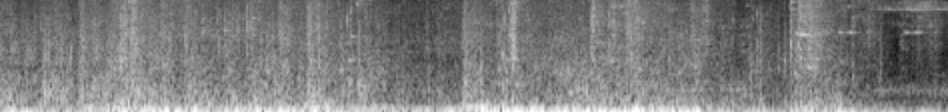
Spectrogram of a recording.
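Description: Gunfire in the video game Bounty Star, a dense, continuous run of loud shots and mechanical clatter under a low rumble, sustained throughout without pauses.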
